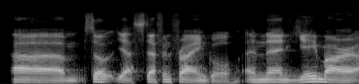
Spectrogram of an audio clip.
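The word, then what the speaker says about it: Stefan Frei: Stefan Fry.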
